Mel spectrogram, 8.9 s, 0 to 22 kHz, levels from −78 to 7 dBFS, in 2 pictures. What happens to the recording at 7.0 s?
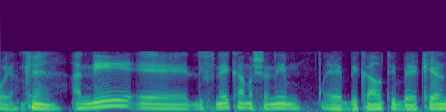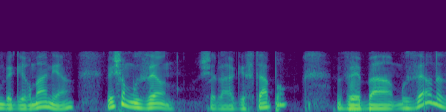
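Nothing goes wrong at 7.0 s: the speech carries on intact through that moment, with only the narrow telephone band of G.711 coding audible, nothing reaching above about 3.8 kHz.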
